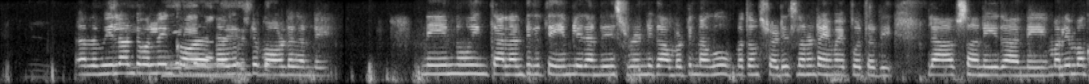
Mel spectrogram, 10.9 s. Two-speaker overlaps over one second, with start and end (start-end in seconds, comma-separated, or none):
1.2-3.1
